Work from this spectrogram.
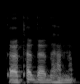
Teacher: दंत ध्वनियाँ वो होती है जिनके उच्चारण में जीभ दांतों के पिछले भाग को छूती है।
